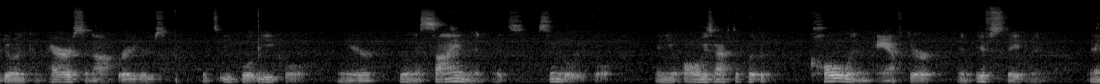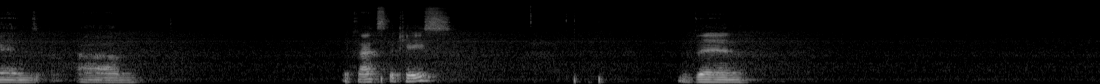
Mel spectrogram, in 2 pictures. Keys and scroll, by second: 0.0-2.6 typing, 6.8 shift+;, 10.5 Down, 11.4 Left, 14.6 shift+v, 15.4 shift+BackSpace, 15.9 BackSpace, 16.3 Escape, 16.9 shift+v, 17.1 shift+Down, 19.4 Down.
